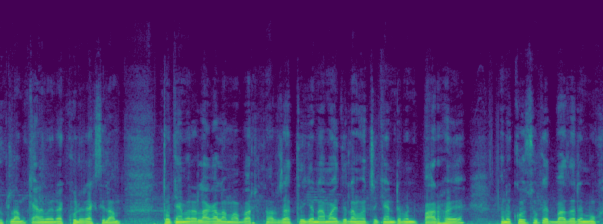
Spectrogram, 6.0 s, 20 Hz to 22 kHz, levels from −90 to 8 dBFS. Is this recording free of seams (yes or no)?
yes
